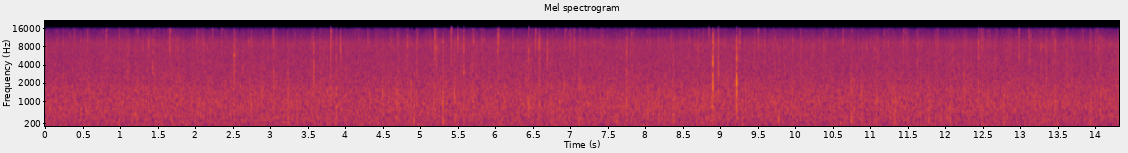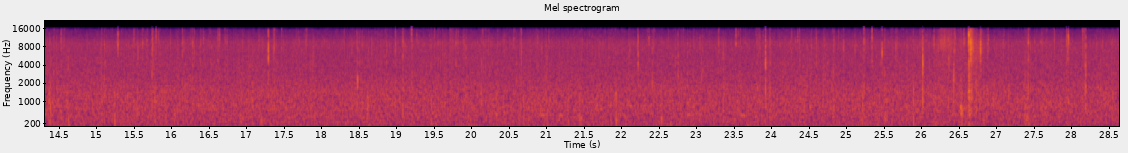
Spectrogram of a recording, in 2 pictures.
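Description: Steady rain falling through the forest, an even hiss with scattered sharp taps of drops, a few louder taps about nine seconds in and a cluster near the end.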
